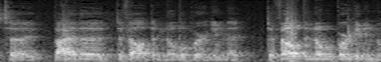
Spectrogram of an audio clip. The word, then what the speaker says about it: Noble Brigand: Just so everyone knows, this card is not pronounced Noble Brigand, it's pronounced Noble Brigand.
